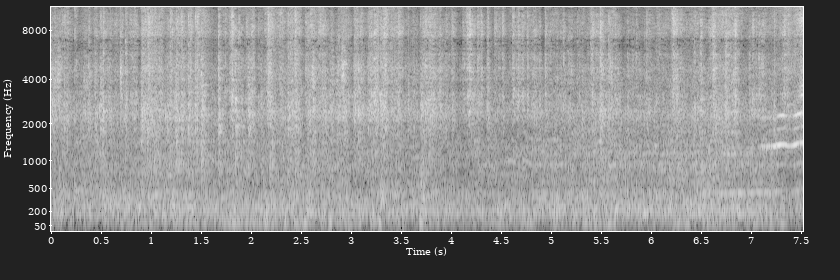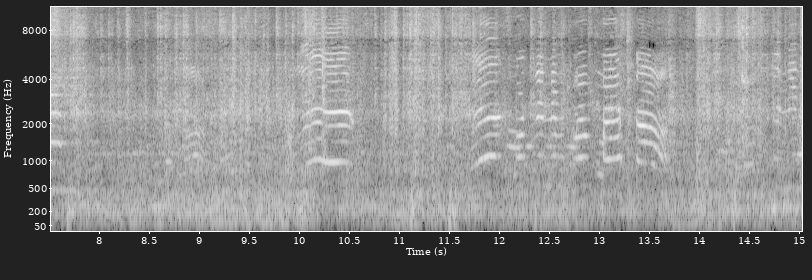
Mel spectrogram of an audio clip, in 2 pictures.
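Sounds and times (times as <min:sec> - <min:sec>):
train running rumble: 0:00.0 - 0:15.0.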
